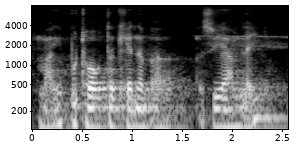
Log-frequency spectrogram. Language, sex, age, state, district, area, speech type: Manipuri, male, 30-45, Manipur, Kakching, rural, spontaneous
